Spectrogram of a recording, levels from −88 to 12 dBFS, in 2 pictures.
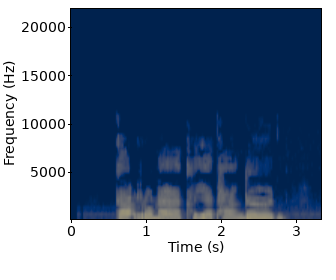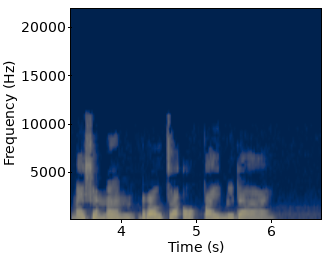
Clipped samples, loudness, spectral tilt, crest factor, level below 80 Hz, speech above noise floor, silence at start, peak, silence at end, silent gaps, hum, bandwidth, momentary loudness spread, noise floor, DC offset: under 0.1%; -31 LUFS; -4.5 dB/octave; 18 dB; -86 dBFS; 40 dB; 0.6 s; -12 dBFS; 0.65 s; none; none; 11.5 kHz; 9 LU; -71 dBFS; under 0.1%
